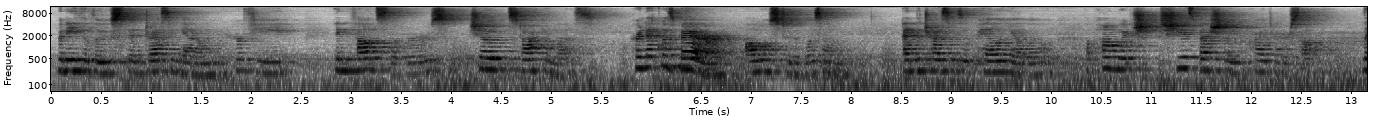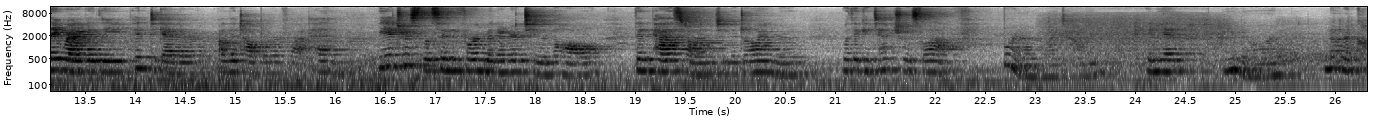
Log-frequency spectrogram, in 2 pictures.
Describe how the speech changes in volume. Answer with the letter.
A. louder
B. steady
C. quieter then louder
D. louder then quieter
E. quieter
B.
